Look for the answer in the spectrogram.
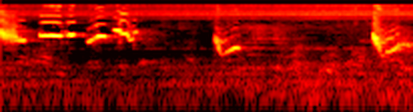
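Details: Oriental magpie-robin lure song meant to get a quiet bird singing and opening its tail: a rapid run of whistled notes at the start, then two separate steep downward-sweeping calls over a low noisy background.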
